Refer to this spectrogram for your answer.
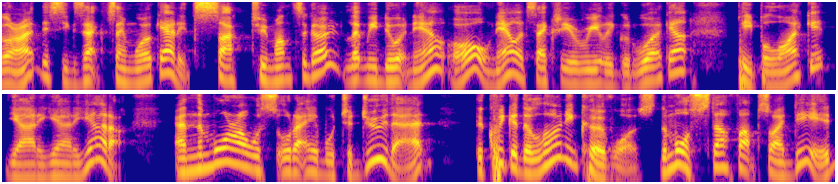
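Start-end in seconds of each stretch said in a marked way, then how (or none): none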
